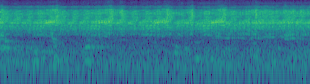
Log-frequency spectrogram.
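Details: Cicada, called cheeveedu locally, producing a continuous high sizzling drone with gentle pulsing swells throughout and no other clear sounds.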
